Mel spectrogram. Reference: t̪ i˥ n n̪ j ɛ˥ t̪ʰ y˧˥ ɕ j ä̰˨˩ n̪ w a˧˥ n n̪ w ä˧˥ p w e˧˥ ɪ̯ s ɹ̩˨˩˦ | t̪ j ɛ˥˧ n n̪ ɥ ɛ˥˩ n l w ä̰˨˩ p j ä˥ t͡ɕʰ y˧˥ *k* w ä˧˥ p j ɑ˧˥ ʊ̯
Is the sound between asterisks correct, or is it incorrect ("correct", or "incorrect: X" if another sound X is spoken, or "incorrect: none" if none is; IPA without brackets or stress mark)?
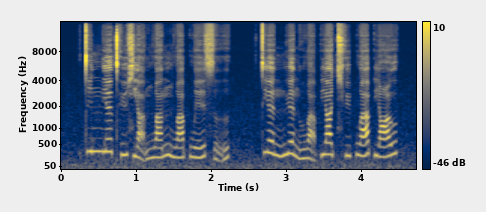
incorrect: p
